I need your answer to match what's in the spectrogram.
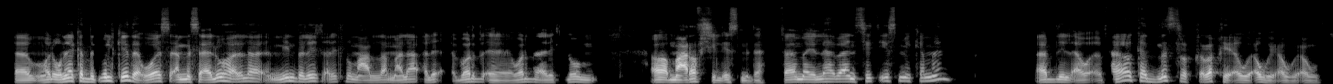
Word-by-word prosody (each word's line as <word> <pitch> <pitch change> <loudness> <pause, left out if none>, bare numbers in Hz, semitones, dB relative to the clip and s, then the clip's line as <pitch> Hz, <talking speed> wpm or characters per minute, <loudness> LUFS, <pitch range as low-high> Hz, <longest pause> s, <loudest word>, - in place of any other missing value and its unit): آآ، 95 0 +1
ما 100 +3 -1
الأغنية 120 +7 +5
كانت 155 -4 +2
بتقول 165 +6 +3
كده، 185 +3 +5
وس 145 +1 +2
أمّا 115 +2 +2
سألوها 150 +7 +3
قالوا 135 - +1
لها: 145 -2 -1
"مين 160 - +1
باليغ؟" 145 +1 +1
قالت 130 +2 -8
له: 130 - -3
"معل 100 -2 -1
لم" 105 -2 -3
لا 115 +4 -2
أل 110 +4 -3
برد 125 +2 -1
آآ 95 -5 -4
وردة 115 +5 -3
قالت 105 +1 -6
لهم: 115 -3 -3 0.6
"آه، 110 0 +7
ما 105 0 +6
أعرفش 135 -3 +5
الاسم 105 -1 -5
ده." 90 -1 -9
فقام 115 +2 +1
قايل 115 0 +1
لها 130 0 -1
بقى 135 0 +1
"نسيتِ 140 +3 -4
اسمي 160 0 -4
كمان؟" 190 +11 -4 0.9
قبل 115 +2 0
الأو 110 -1 -3
فآه 155 +11 +1
كانت 160 -10 -2
ناس 175 +4 -2
رق - - -5
راقية - - 0
أوي، 95 -1 -1
أوي، 105 -5 -1
أوي، 85 -2 -6
أوي. 85 -2 -7
120 Hz, 210 wpm, -21 LUFS, 105-145 Hz, 0.9 s, آه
